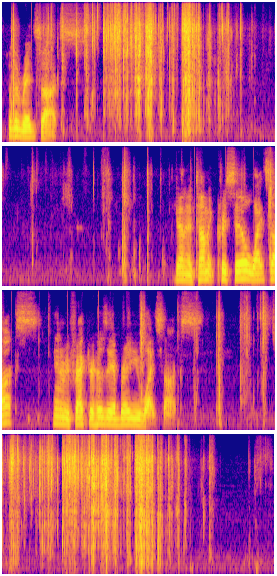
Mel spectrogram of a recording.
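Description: Plastic wrapping crinkles and tears as hands open it.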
